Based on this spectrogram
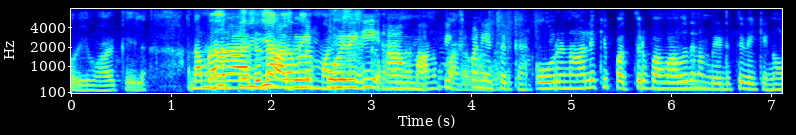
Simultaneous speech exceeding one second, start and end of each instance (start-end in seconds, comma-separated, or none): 2.5-4.3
